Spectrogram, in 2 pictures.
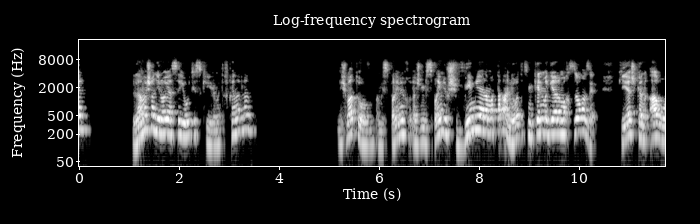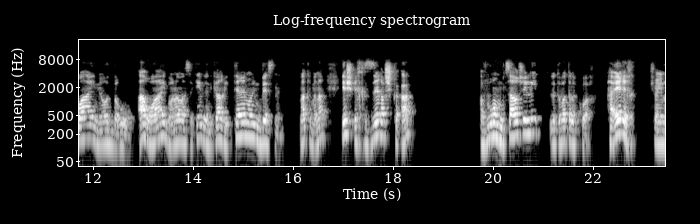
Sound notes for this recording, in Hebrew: אני בהרצאת ZOOM.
